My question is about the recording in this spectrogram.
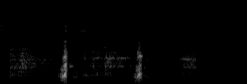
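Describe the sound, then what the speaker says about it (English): A pet dog indoors lets out two sharp, loud barks with whining, muffled vocal sounds around them, then trails off into a short final grumble and silence. "my dog has heard something outside and wants to let everyone know he's around"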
